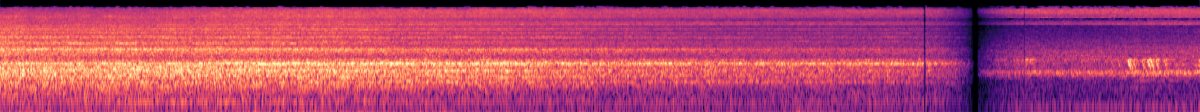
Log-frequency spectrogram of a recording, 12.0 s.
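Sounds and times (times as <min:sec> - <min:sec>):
train noise: 0:00.0 - 0:12.0.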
